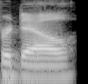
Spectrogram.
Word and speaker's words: Riddell: It's Vices, it's Riddell, it's Shut. And it's Zenith. That's how they're pronounced.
